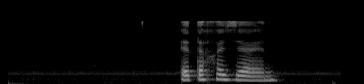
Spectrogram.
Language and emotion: Russian, neutral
